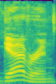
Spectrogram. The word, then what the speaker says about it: Ghavoran: Green does go to Ghavoran, so let's do it. The solution to pronunciation in this game appears to be the emphasis is always on the first syllable whenever possible.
